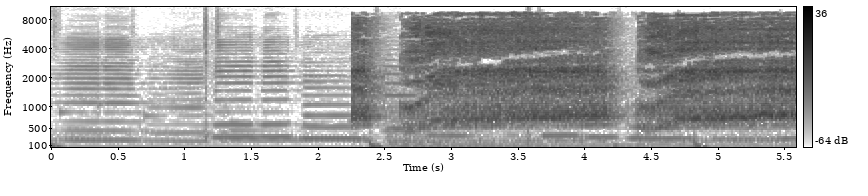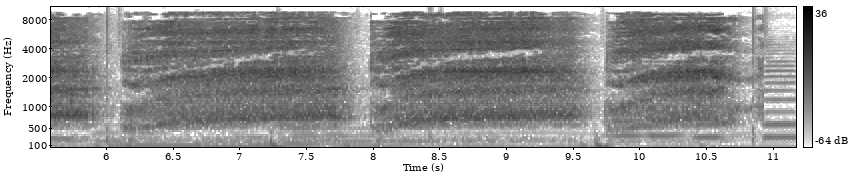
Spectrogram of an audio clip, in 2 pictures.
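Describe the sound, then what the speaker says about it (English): A pig grunting and squealing in four long, loud, harsh bursts, each about two seconds, close up, with soft background music underneath and no talking. "can that pig just like shut up and fucking enjoy the pets?"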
